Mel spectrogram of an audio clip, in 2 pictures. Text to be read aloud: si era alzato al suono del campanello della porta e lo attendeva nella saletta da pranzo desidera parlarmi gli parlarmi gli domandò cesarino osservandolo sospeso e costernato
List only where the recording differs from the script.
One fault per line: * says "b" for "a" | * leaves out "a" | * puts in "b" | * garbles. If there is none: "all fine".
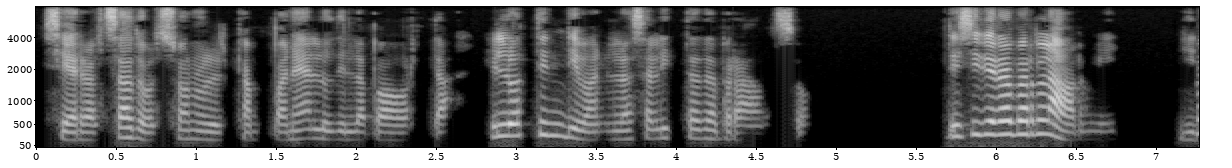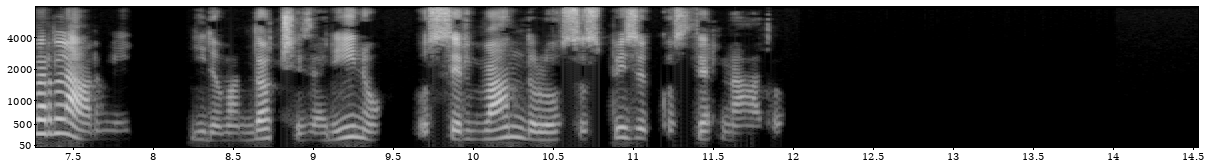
all fine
